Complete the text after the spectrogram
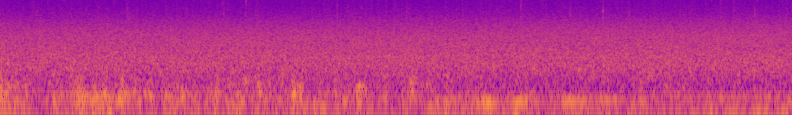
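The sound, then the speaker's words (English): Steady rain falls in a continuous, even hiss with a soft low rumble underneath, holding a constant moderate level throughout with no voices. “Does the sound of the rain stay the same or does it change?”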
